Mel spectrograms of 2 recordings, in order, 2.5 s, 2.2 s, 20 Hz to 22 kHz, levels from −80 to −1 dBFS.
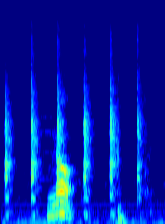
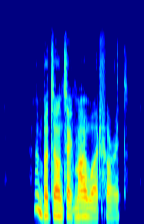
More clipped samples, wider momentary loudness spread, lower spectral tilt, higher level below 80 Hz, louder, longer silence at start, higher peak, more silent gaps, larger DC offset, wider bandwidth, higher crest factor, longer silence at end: neither; first, 17 LU vs 13 LU; about the same, -5 dB/octave vs -5 dB/octave; first, -64 dBFS vs -70 dBFS; second, -39 LUFS vs -26 LUFS; second, 0.05 s vs 0.5 s; second, -18 dBFS vs -6 dBFS; neither; neither; first, 16 kHz vs 13.5 kHz; about the same, 22 dB vs 22 dB; about the same, 0.35 s vs 0.25 s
